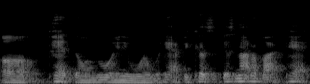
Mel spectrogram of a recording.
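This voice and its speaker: A man with a Louisiana accent speaks at a moderate pace, his pitch fairly low with ordinary variation. Noticeable background noise and audible room echo fill the recording. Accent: Louisiana Southern US. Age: 60s. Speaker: political candidate. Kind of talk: campaign pitch on talk show. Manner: halting, repetitive.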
